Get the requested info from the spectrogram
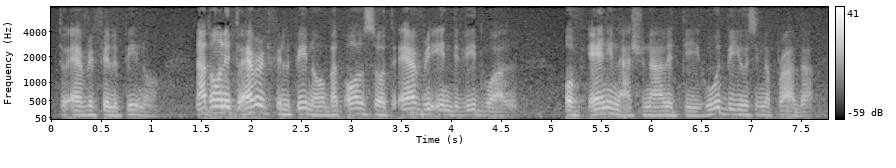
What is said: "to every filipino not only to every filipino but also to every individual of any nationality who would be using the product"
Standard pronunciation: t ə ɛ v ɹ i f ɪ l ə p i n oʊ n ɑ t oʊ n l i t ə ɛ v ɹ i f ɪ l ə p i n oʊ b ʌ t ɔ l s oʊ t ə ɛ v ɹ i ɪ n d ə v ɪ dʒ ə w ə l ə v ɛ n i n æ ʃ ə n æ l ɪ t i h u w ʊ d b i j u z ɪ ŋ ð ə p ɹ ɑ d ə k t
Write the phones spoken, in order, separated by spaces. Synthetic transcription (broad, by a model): t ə ɛ v ɹ i f ɪ l ə p i n oʊ n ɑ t oʊ n l i t ə ɛ v ɹ i f ɪ l ə p i n oʊ b ʌ t ɔ l s oʊ t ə ɛ v ɹ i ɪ n d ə v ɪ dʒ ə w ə l ə v ɛ n i n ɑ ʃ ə n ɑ l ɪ t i h u w ʊ d b i j u s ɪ ŋ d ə p ɹ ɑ d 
